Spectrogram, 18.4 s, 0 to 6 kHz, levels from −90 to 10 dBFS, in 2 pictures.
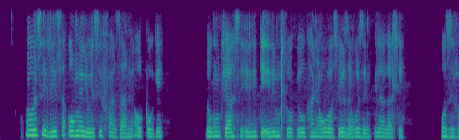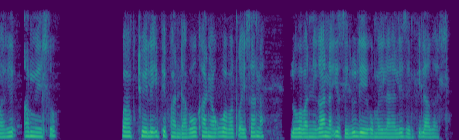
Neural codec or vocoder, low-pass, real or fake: none; 5.4 kHz; real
